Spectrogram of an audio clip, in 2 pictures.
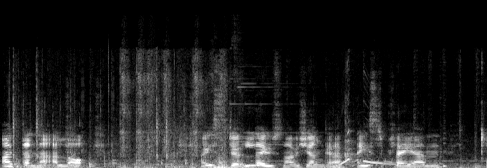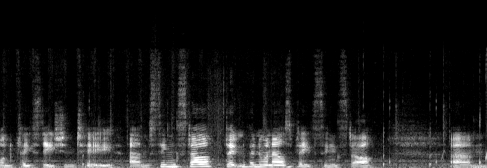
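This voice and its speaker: A woman's voice: mid-range voice, big pitch swings, moderate pace, creaky, music in the background, poor audio. A young woman with an English accent, chatting casually and rambling while she plays a game and answers her chat. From England. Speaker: streamer.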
